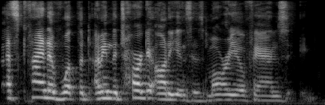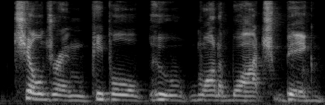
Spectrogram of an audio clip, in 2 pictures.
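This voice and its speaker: High-voiced man chatting on a podcast. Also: moderate pace, fairly bright tone. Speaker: podcast co-host. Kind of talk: casual podcast discussion.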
